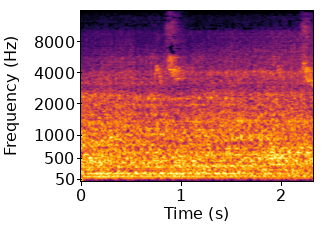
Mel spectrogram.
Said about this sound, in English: Now we've not far to go, so it seems like there's only one way to get to the farm today. By tractor. Look at this one. Wow, it's green and so big. The back tires are bigger than you.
